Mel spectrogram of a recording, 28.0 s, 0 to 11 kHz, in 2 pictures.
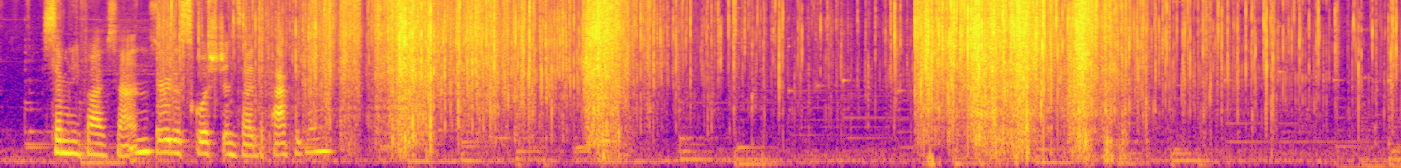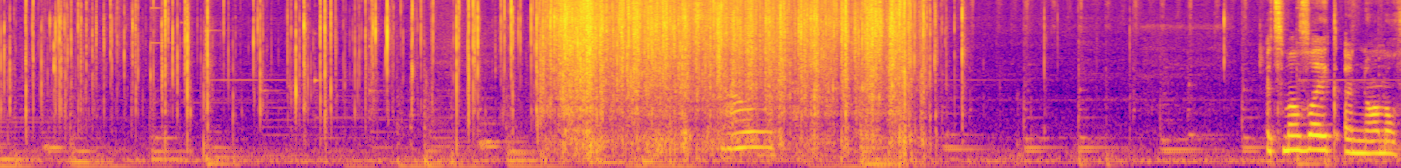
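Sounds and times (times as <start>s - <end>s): quiet background music: 0.0s - 28.0s
plastic packaging crinkling: 1.6s - 23.7s.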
